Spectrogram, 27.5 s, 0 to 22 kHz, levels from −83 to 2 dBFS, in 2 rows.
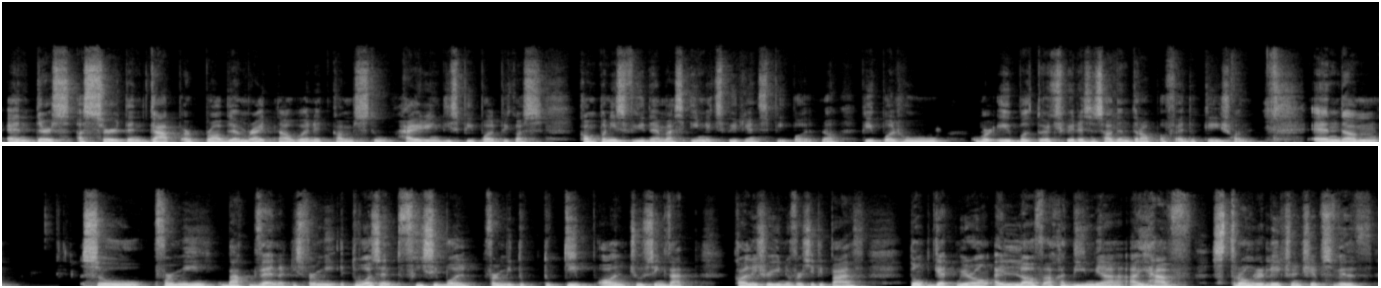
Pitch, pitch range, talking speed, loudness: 115 Hz, 105-125 Hz, 160 wpm, -21 LUFS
